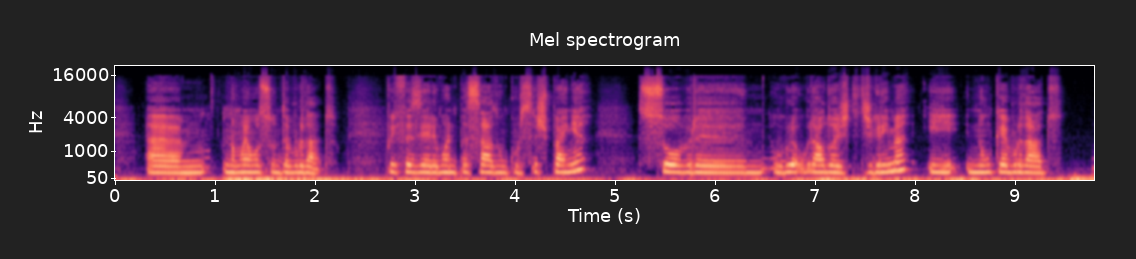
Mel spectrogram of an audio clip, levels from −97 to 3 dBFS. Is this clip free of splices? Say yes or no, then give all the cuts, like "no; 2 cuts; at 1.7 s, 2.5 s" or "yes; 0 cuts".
no; 1 cut; at 2.7 s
